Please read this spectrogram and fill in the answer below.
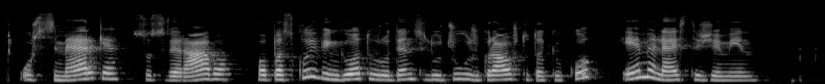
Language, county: Lithuanian, Klaipėda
